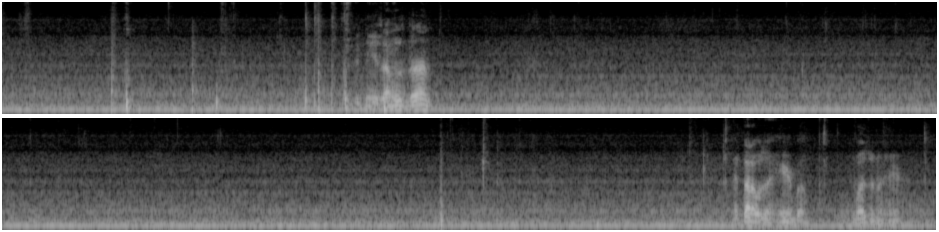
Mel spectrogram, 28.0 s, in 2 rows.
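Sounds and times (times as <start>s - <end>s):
steady low hum: 0.0s - 28.0s
person chewing: 2.4s - 5.2s, 6.5s - 17.9s, 20.6s - 22.5s, 26.2s - 28.0s.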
